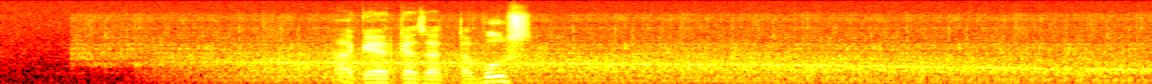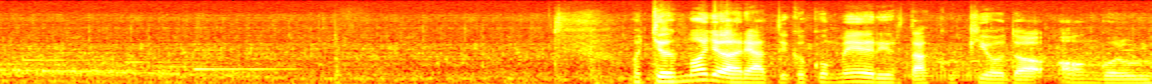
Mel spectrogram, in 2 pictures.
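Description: A bus engine hums as a bus drives slowly along a road.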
